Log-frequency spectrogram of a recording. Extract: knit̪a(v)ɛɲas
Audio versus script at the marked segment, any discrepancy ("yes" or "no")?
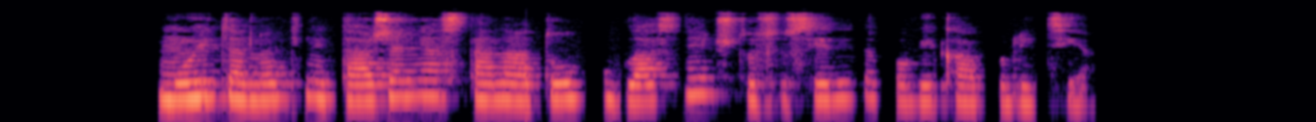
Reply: yes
